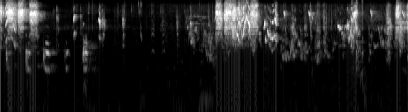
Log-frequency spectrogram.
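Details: A breeding pair of colourful budgerigars opens with loud buzzy chatter. A quieter spell of scattered chirps follows, then another strong burst of harsh warbling and squeaky notes.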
